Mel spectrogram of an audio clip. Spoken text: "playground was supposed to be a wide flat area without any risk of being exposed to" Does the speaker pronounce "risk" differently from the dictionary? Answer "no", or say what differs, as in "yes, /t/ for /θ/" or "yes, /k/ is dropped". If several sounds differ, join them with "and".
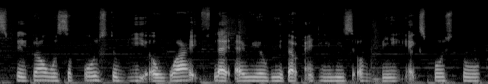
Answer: yes, /k/ is dropped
